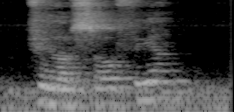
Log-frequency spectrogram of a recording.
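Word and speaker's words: פילוסופיה: Philosophia has 5 syllables, and syllable number 3, so, is accented.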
